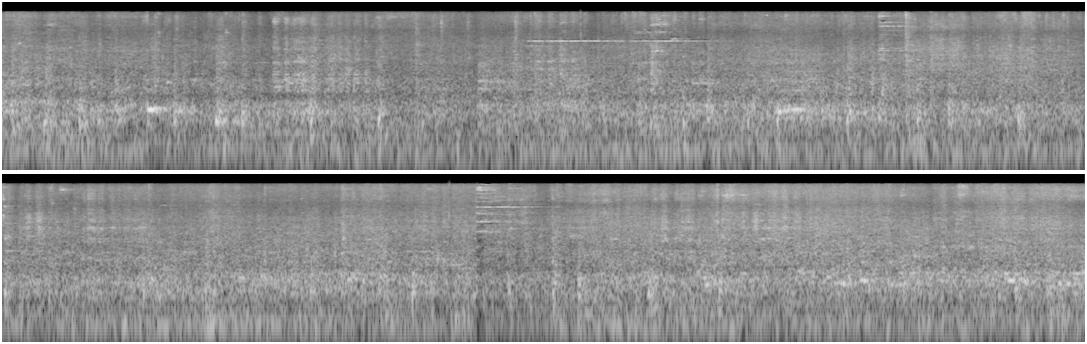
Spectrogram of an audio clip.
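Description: Freight cars (covered hoppers and tank cars) rolling past, steel wheels rumbling steadily and clicking over the rail joints. A brief high squeal comes about seven seconds in.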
